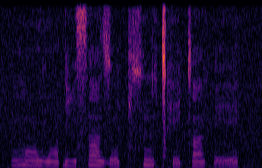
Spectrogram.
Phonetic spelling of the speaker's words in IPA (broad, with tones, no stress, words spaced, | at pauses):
ŋ͡mɔ̃˧ vɔ̃˧ɗi˧sã˦ zo˨˦csũ˦ǀʰe˧c ã˦k͡pe˨˦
